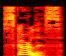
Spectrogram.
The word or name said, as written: scarless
